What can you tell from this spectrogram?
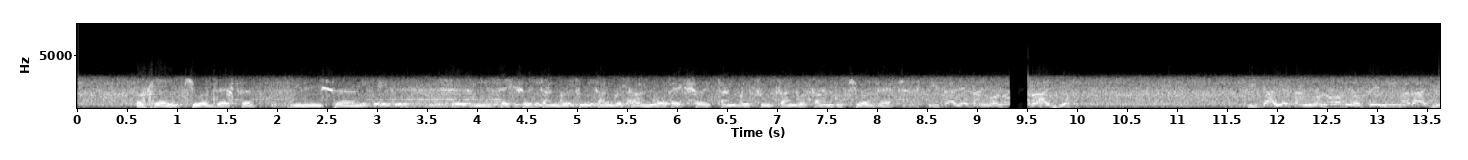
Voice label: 6m ssb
